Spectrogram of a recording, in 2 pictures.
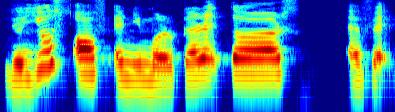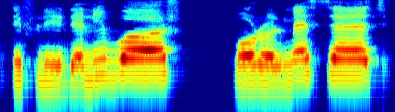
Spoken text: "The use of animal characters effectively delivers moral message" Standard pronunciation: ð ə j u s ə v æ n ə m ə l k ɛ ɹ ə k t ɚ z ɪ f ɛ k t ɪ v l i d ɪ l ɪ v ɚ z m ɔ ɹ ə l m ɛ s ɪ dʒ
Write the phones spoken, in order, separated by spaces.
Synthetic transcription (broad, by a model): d ə j u s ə f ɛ n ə m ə l k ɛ ɹ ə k t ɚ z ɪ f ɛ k t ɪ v l i d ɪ l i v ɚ s m ɔ ɹ ə l m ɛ s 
